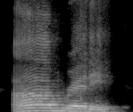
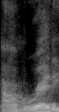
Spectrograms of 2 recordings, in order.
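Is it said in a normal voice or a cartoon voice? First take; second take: cartoon; normal. First: It is said in a SpongeBob impression. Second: It is said in his normal voice.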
